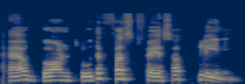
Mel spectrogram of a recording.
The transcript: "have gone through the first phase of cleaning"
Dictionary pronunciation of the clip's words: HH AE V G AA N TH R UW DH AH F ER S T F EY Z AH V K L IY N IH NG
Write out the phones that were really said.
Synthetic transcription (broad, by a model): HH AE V G AA N T R UW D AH F ER S T F EY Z AH V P L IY N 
